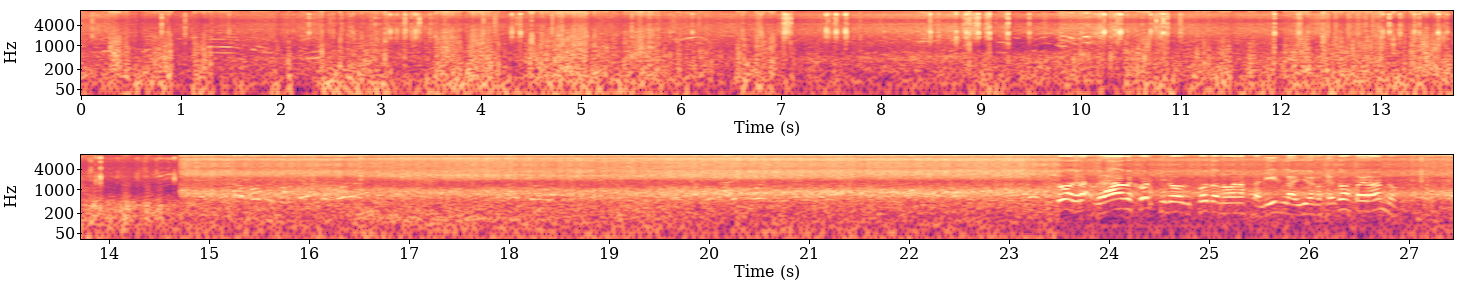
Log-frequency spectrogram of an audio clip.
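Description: A huge waterfall roars loudly and steadily close by.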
